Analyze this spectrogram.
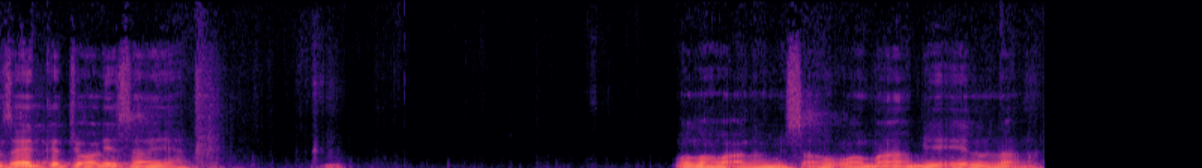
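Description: An elderly man speaks calmly into a microphone, heard through a loudspeaker.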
